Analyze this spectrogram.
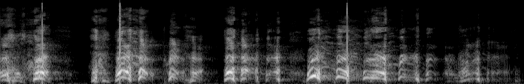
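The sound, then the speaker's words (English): A voice imitates a man's hacking cough, delivered as a few harsh, voiced bursts with short gaps between them and no other sound around them. “How long have you had that cough?”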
